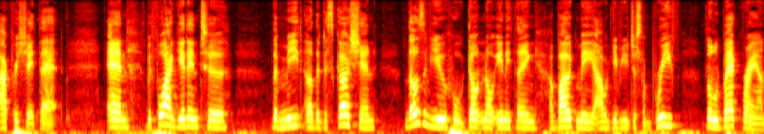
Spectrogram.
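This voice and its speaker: Woman with a bright, sharp tone at a fairly low pitch and moderate pace, in a very clean recording with a silent background. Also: ordinary pitch variation. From rural southwestern Virginia, US. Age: 60s. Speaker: political science professor and author. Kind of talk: policy lecture. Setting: stage with live audience.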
